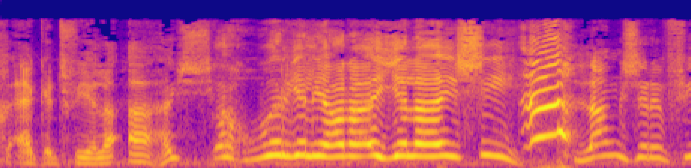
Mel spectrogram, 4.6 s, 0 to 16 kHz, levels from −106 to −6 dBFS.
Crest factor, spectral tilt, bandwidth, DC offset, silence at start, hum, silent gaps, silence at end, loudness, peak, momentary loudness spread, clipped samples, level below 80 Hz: 14 dB; -2.5 dB/octave; 10.5 kHz; under 0.1%; 0 s; none; none; 0 s; -14 LUFS; -2 dBFS; 15 LU; under 0.1%; -50 dBFS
